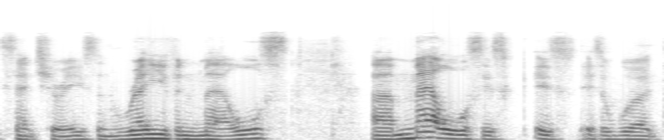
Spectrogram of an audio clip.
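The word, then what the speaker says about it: Meols: Sand Hills so where we see the word mels around the coastline or meals as some people pronounce it but we're in the Northwest it's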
